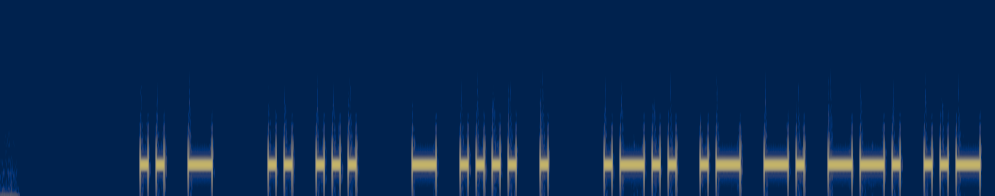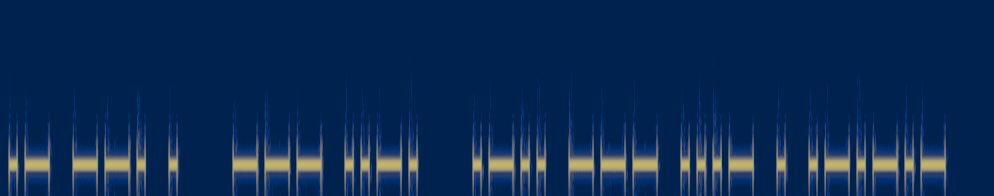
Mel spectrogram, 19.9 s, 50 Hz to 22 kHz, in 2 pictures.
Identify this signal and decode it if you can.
Morse code, heard as a keyed tone, about 15 wpm, 700 Hz. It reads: IT IS THE LANGUAGE OF LOVE.
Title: Sentences from Top 1000 Words - Review Part 3 - 15wpm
